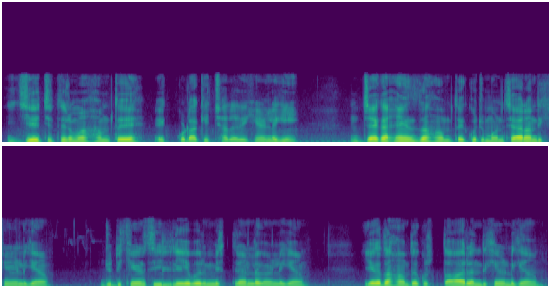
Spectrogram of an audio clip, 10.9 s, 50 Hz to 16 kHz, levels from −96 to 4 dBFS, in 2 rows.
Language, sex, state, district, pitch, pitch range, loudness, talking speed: Garhwali, male, Uttarakhand, Uttarkashi, 115 Hz, 110-120 Hz, -19 LUFS, 180 wpm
